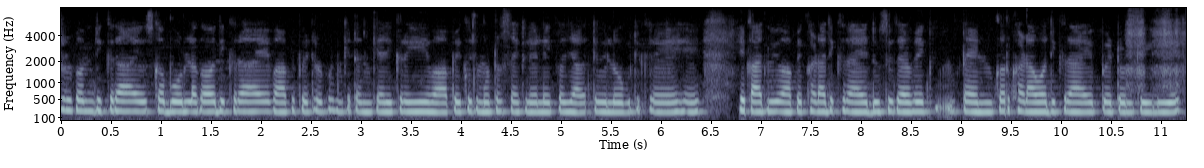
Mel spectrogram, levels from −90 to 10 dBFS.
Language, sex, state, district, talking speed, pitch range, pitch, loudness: Hindi, female, Jharkhand, Jamtara, 270 wpm, 210-220 Hz, 215 Hz, -25 LUFS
